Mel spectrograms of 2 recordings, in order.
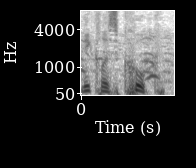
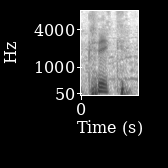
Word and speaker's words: Nicholas Cook: It's Nicholas Cook, not Kirk or Keck.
